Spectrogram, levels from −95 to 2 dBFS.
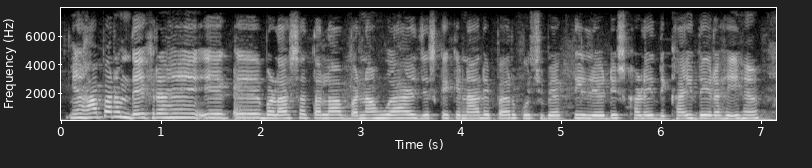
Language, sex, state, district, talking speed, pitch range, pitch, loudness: Hindi, female, Chhattisgarh, Kabirdham, 200 wpm, 225-265 Hz, 235 Hz, -15 LUFS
